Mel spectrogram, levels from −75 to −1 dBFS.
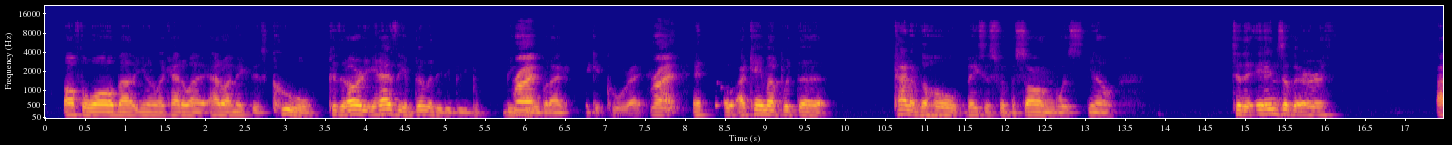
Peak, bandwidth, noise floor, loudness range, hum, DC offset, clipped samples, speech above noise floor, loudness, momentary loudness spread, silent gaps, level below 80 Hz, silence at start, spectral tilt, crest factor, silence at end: -2 dBFS; 12.5 kHz; -67 dBFS; 5 LU; none; under 0.1%; under 0.1%; 47 dB; -20 LUFS; 14 LU; none; -76 dBFS; 0.25 s; -7.5 dB/octave; 18 dB; 0 s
